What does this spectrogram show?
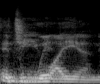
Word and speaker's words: Nguyen: It's NGUYEN, yeah. Yeah. Isn't it pronounced kind of more like Win?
